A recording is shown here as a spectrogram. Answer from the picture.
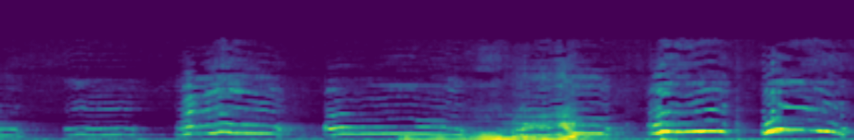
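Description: Young puppies whining: high, drawn-out cries in several runs over about the first two seconds and again near the end.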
